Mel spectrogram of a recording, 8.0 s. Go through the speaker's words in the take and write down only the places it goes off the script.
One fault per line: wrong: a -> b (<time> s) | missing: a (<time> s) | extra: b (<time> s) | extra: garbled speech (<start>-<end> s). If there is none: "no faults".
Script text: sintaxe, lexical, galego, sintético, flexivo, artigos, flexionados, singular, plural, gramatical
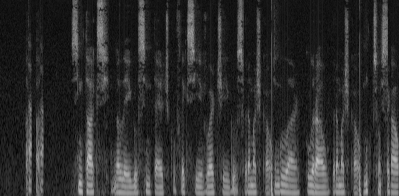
missing: lexical (2.2 s)
wrong: flexionados -> gramatical (4.9 s)
extra: garbled speech (7.2-8.0 s)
